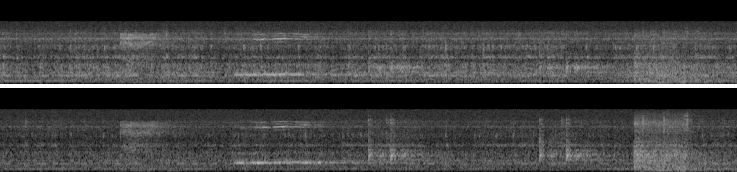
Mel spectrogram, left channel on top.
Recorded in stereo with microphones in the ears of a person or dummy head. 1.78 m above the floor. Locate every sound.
1.2 s a child speaking: 30° left (ahead or behind), 5.5 m; by 3.2 s 10° left (ahead or behind), 5 m
3.7 s an alarm clock: 25° right (ahead or behind), 4.5 m
6.3 s keys jangling: 30° right (ahead or behind), 1.7 m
